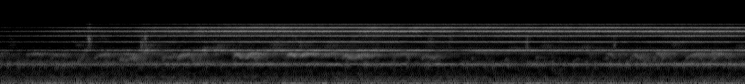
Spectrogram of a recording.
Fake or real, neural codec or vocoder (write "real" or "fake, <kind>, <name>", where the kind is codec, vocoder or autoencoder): fake, vocoder, Vocos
